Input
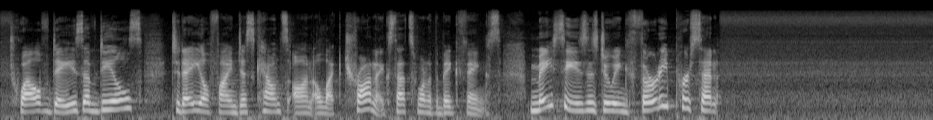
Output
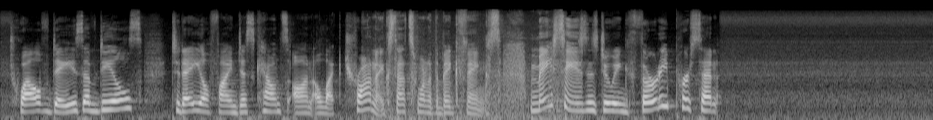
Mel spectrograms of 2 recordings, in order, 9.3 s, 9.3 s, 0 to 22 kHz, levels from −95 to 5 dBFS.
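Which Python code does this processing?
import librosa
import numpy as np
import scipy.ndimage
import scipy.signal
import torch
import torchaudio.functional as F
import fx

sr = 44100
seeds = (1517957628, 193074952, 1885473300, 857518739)

y = fx.spectral_comp(x, sr, ratio=2.0, at=(3.61, 5.82))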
